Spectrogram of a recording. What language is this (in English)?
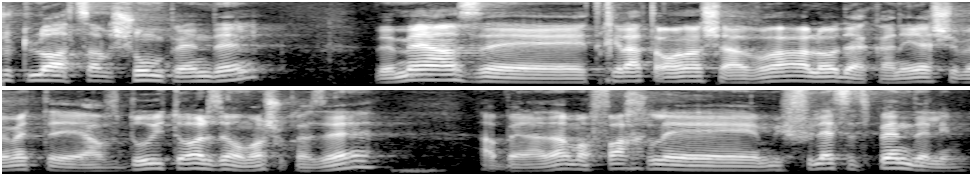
Hebrew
